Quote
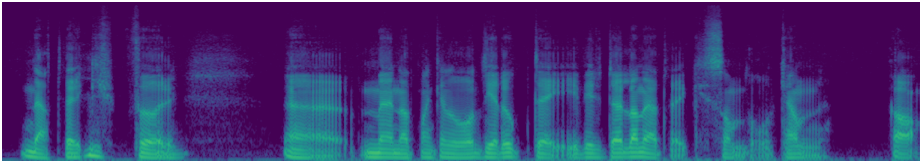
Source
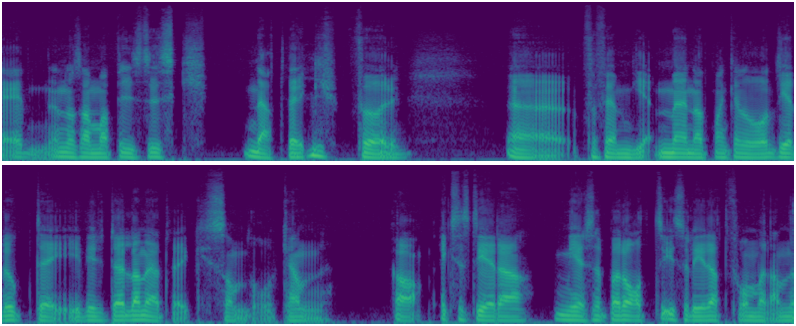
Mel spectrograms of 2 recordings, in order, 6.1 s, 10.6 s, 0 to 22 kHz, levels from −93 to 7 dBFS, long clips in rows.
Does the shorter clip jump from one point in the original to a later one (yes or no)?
yes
